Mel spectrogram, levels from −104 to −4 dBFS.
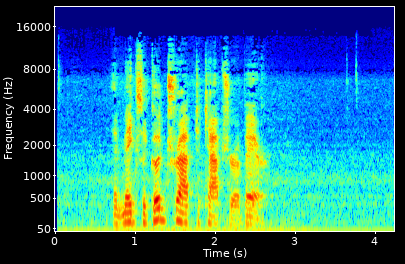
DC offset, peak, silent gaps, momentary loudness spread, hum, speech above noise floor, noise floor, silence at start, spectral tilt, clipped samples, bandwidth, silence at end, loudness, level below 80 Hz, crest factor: under 0.1%; -2 dBFS; none; 11 LU; none; 27 dB; -47 dBFS; 0.7 s; -3 dB/octave; under 0.1%; 13.5 kHz; 1.25 s; -20 LUFS; -46 dBFS; 20 dB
